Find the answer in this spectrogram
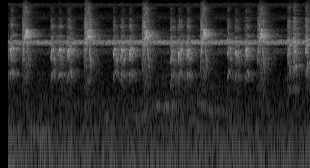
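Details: Long-tailed shrike singing actively: sharp, high chattering bursts repeated about every half second over a steady high-pitched whine in the background.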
